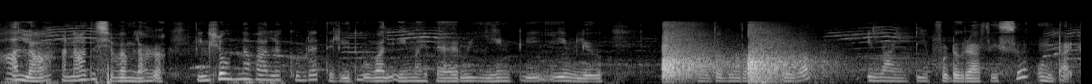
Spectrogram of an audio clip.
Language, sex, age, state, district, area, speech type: Telugu, female, 18-30, Telangana, Hyderabad, urban, spontaneous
